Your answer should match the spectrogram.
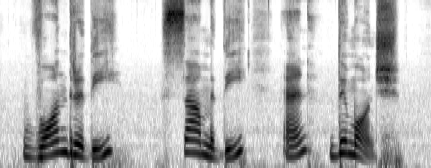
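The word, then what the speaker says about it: vendredi: सो य दी यदि Friday we से इट एज वंद्रदी वन द्र दी वंद्रदी देन वी हैव सैटरडे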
